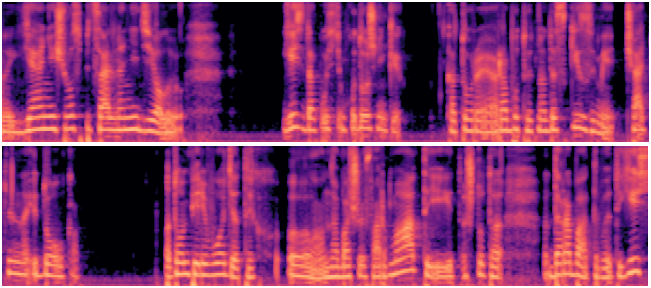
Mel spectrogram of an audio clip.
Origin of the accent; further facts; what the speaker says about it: Krasnoyarsk, Krasnoyarsk Krai, Russia; moved away as an adult; Дело в том, что я уехала рано очень из Красноярска. Я не хотела отсюда уезжать.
